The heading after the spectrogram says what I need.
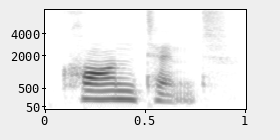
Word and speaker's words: content: For example, now the first rule is, when you have a two-syllabled noun or an adjective, the first syllable takes the stress. For example, what are those words? Rainy, samples, carton, content.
